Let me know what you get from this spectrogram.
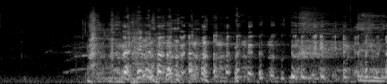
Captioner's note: laughter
